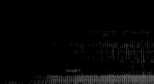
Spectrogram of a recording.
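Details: French Bulldog Jean Paul, coaxed by a man to snore; a droning, low rattling snore swells in and holds steady with fast fluttering texture.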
